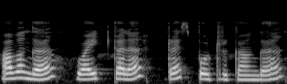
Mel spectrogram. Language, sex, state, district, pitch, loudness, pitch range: Tamil, female, Tamil Nadu, Nilgiris, 255 Hz, -16 LUFS, 230-265 Hz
